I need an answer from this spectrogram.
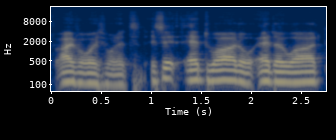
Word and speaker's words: Eduard: a question I've I've always wanted is it eduard or Edward how are we pronouncing it exactly oh he's Edward you know Edward Edward yeah okay edoard Edward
